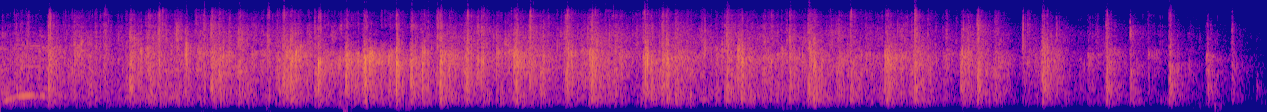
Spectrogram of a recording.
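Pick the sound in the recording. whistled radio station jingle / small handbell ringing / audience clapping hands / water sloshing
audience clapping hands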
